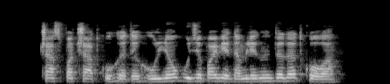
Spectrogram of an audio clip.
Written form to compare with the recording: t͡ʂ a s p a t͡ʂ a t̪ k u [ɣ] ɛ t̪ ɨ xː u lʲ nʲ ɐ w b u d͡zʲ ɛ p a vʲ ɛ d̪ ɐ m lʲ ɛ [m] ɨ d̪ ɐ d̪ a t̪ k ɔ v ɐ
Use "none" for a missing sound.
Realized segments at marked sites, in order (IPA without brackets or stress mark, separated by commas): ɣ, n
